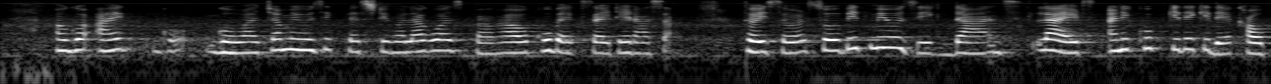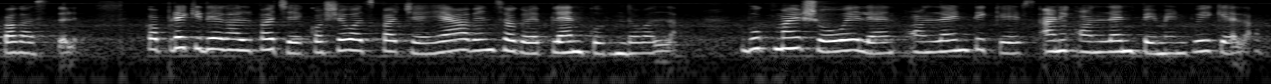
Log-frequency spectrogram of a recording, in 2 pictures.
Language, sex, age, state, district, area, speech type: Goan Konkani, female, 18-30, Goa, Pernem, rural, spontaneous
